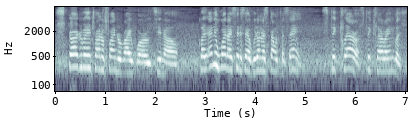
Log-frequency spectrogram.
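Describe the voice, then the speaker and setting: Fairly quick and fairly high-pitched, a non-native English speaker with a Nigerian accent tells of a personal grievance. He trips over words, repeats them and restarts, with loud, constant traffic in the background.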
